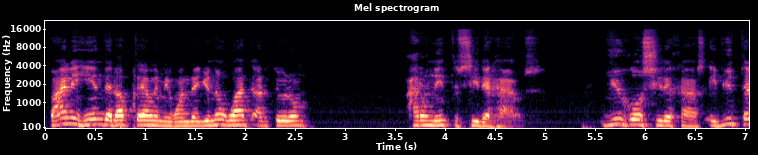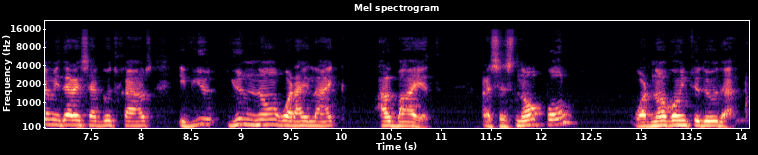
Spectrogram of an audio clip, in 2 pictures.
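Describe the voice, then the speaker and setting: A man with a Spanish-speaking Latin American accent, a real estate agent guest telling a story in an animated podcast interview. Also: a little high, normal speed. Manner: animated, retells conversations with emphasis.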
